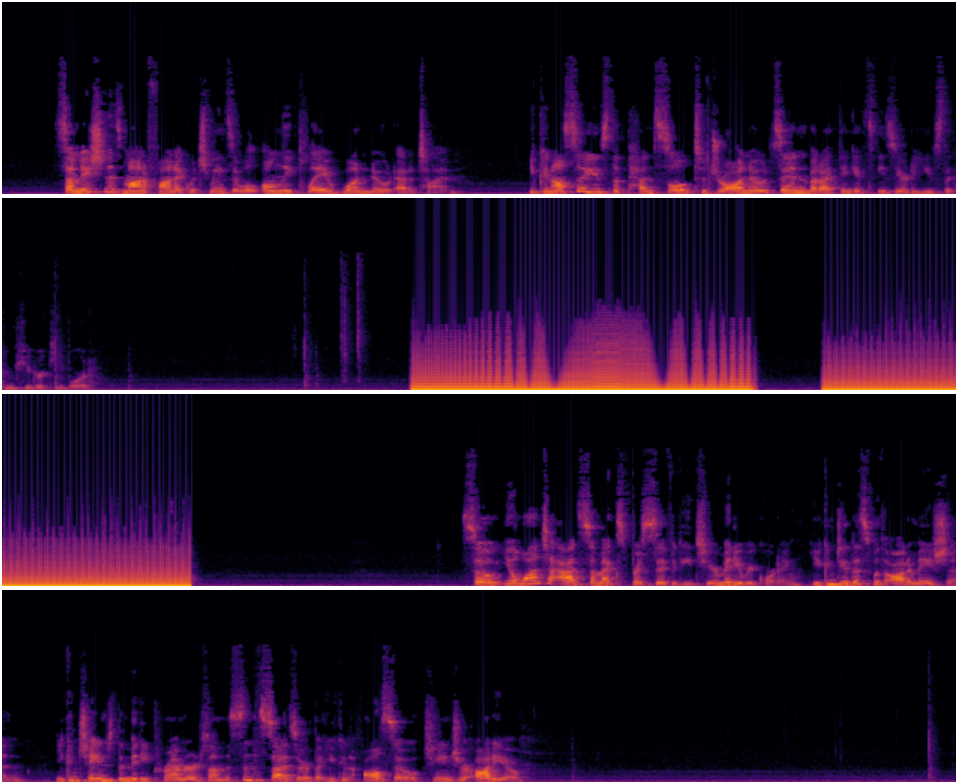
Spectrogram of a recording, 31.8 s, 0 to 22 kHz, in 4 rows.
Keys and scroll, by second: 11.0 space, 17.4 space.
